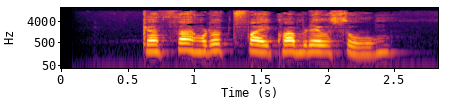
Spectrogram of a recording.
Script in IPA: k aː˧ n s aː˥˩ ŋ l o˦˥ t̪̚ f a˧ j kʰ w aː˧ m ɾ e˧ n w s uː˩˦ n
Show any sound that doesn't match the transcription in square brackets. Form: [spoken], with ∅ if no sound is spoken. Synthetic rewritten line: k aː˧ n s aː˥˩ ŋ [ɾ] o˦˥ t̪̚ f a˧ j kʰ w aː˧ m ɾ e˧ [∅] w s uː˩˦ [ŋ]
